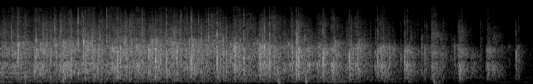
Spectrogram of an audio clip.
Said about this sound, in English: Everyone, could you please join me in a round of applause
